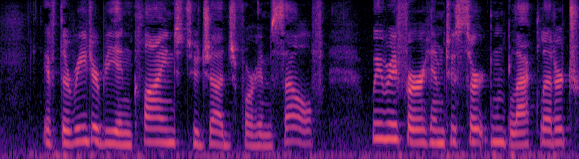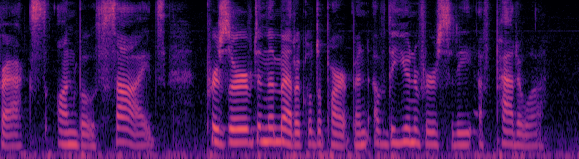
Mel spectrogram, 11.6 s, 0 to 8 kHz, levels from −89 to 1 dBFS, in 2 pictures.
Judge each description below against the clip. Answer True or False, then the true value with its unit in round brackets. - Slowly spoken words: False (155 wpm)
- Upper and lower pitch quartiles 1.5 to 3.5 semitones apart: True (2.9 semitones)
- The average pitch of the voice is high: True (205 Hz)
